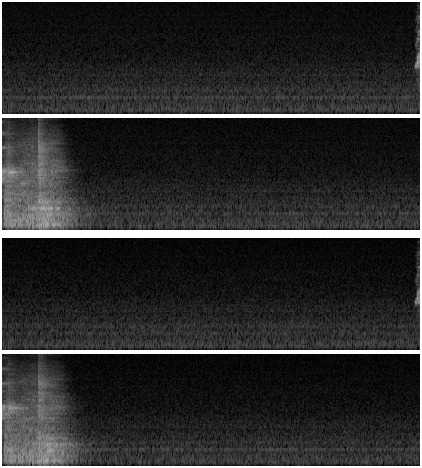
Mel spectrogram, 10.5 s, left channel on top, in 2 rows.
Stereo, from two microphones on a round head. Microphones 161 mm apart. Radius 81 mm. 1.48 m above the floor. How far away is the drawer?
About 0.6 m.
